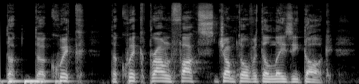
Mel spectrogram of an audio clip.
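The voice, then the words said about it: Poor impression of an actor's voice. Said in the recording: “That was the worst impression I've ever done in my life. ... It sounded like Bernie Sanders.”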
